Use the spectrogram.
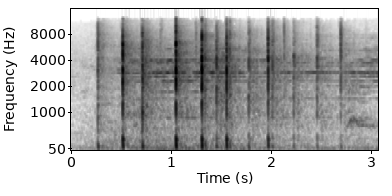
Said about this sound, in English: An explosion catches Sergeant Joshua Thurman by surprise as he and a team of recovering soldiers sweep a gravel road for explosives at a training site on Fort Campbell.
